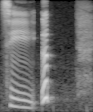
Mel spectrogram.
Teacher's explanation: 혓바닥이 입천장에 닿는 센 입천장 소리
